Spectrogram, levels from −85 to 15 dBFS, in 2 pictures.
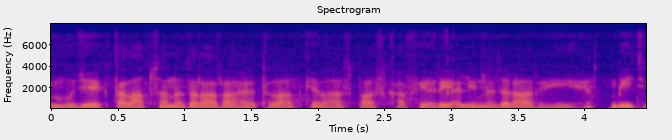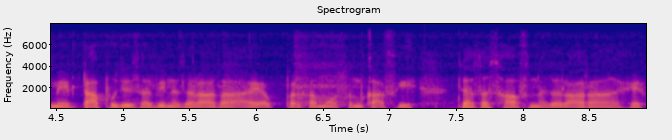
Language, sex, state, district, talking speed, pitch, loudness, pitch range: Hindi, male, Bihar, Sitamarhi, 240 wpm, 130 Hz, -26 LUFS, 125-135 Hz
